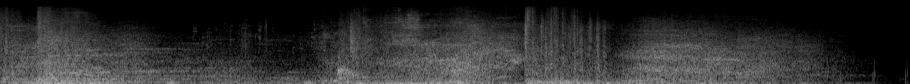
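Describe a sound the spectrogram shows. Magical spell effects whoosh and crackle in bursts.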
